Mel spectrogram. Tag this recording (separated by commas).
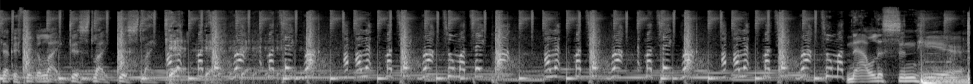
Music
